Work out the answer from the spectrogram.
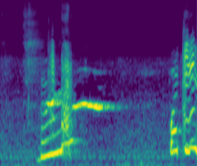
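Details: Pet parrot in a room, stirred by a nearby Moluccan cockatoo, gives a rising squeak, a long steady whistle and a brief chirp at the end; a person talks softly.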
